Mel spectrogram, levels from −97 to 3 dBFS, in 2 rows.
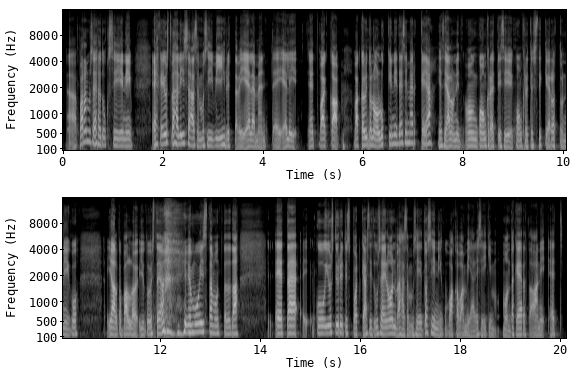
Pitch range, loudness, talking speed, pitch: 170-205 Hz, -33 LUFS, 140 wpm, 185 Hz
